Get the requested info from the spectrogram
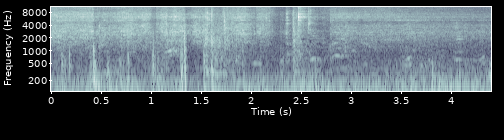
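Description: BMX bike rolling over a concrete path, with scattered knocks and rattles over a steady low rumble.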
